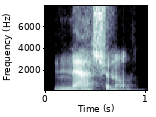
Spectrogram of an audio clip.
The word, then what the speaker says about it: national: But when we have this word national, we do not say national. The letter a changes to an a sound. National. National. Not national, national.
